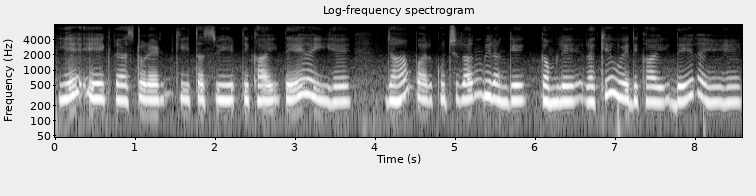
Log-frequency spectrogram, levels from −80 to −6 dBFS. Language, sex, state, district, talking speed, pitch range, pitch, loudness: Hindi, female, Rajasthan, Jaipur, 145 wpm, 245-275 Hz, 255 Hz, -13 LUFS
